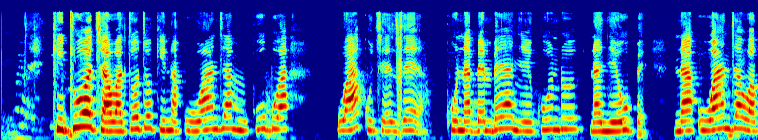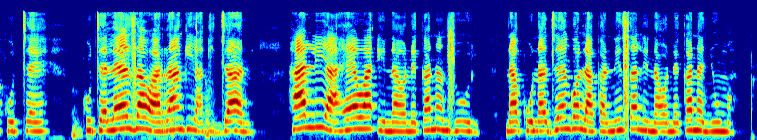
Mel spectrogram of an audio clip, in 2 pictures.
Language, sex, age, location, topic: Swahili, female, 18-24, Kisii, education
